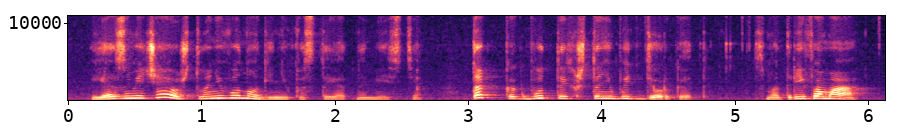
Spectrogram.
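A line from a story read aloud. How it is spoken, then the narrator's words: Plain. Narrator (Russian): сказал Остап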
